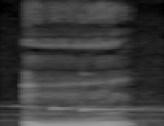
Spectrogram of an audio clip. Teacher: 就是我们用鼻子发这个音，但是我们口是不用闭上的 · Term: 鼻音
